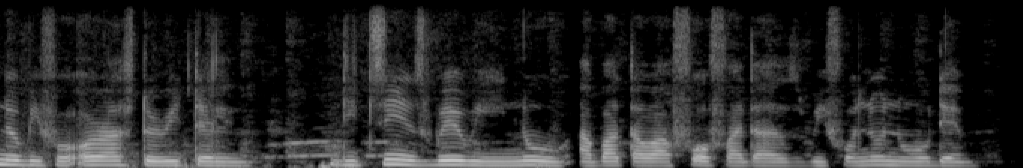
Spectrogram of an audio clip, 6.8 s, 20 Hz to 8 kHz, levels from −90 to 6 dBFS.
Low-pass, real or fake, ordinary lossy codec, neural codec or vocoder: none; real; none; none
